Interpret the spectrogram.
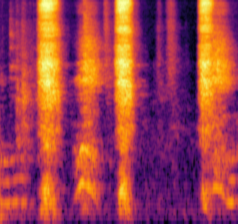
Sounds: Sniff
